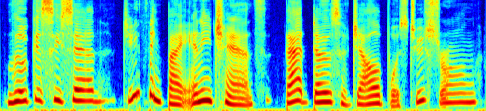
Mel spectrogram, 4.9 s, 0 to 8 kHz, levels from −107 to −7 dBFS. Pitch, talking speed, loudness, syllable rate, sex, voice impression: 250 Hz, 195 wpm, -16 LUFS, 4.6 syllables/s, female, feminine, adult-like, calm, elegant, slightly kind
